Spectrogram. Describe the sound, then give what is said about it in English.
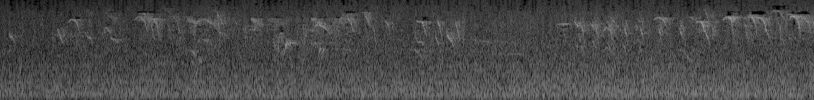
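Dawn birdsong along the tree-lined bank of the River Mara in Kenya: many high, quick chirps and short whistled calls from several birds overlap throughout, set against a steady, moderately loud hiss of background noise. No one speaks. “Chris Watson recorded this dawn setting along the river's tree-lined bank.”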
